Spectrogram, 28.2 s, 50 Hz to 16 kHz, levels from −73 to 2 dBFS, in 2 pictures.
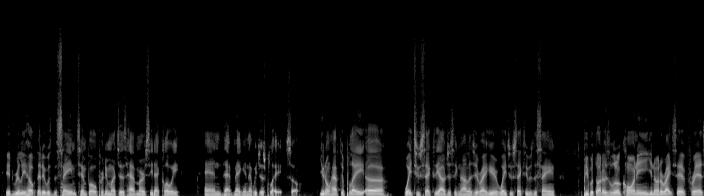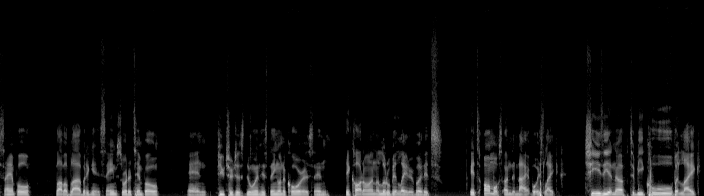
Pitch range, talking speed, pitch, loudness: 90-105 Hz, 210 wpm, 100 Hz, -20 LUFS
